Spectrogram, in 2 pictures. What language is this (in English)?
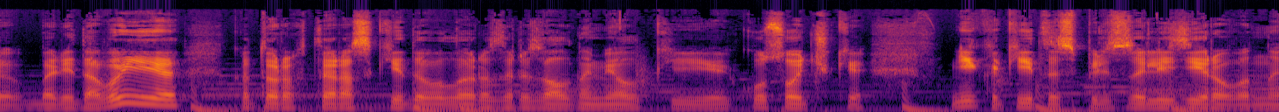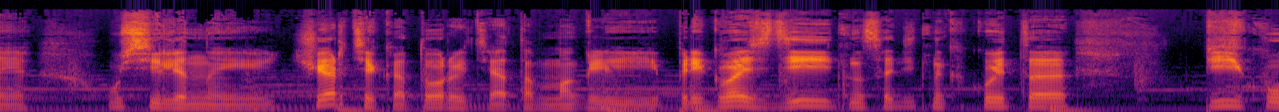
Russian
